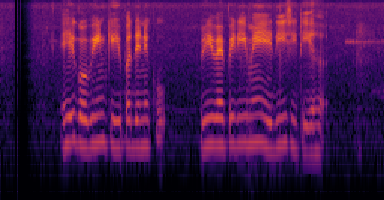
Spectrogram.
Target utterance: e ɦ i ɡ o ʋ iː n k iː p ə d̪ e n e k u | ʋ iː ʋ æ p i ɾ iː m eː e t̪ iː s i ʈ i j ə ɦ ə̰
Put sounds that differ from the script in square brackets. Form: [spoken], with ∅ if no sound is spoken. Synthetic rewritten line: e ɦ i ɡ o ʋ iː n k iː p ə d̪ e n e k u | ʋ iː ʋ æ p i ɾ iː m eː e [d̪] iː s i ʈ i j ə ɦ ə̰

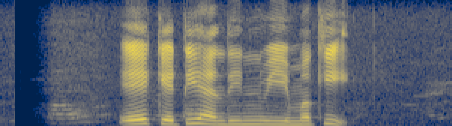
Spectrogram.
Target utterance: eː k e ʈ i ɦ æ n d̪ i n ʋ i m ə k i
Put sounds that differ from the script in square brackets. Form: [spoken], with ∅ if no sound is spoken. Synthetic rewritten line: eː k e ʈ i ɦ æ n d̪ i n ʋ [iː] m ə k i

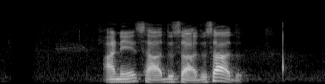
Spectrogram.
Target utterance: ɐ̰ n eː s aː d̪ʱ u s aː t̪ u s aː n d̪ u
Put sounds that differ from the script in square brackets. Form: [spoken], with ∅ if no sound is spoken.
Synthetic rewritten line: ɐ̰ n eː s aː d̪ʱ u s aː [d̪] u s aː [∅] d̪ u

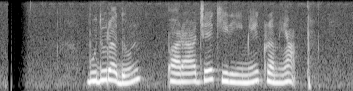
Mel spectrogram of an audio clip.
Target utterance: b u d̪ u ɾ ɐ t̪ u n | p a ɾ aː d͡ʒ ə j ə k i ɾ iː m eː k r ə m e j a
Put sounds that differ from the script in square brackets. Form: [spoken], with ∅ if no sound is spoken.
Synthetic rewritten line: b u d̪ u ɾ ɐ [d̪] u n | p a ɾ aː d͡ʒ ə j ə k i ɾ iː m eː k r ə m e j a

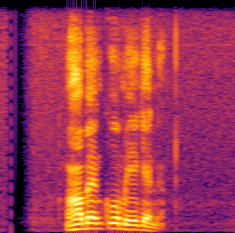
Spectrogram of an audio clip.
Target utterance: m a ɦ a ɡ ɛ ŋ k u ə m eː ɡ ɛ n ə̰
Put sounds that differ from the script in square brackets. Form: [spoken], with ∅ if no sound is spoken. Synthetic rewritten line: m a ɦ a [b] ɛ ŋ k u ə m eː ɡ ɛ n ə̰

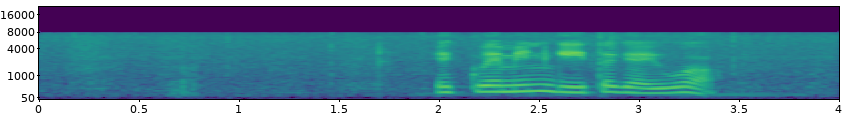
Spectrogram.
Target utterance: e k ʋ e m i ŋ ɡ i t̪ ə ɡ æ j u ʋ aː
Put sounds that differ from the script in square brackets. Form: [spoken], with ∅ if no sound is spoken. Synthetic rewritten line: e k ʋ e m i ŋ ɡ [iː] t̪ ə ɡ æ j u ʋ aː

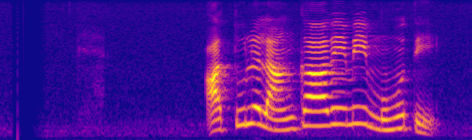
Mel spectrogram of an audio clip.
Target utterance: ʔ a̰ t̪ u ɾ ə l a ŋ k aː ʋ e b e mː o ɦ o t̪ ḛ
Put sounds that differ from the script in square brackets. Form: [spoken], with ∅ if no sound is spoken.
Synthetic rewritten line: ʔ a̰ t̪ u [l] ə l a ŋ k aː ʋ e [m] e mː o ɦ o t̪ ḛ

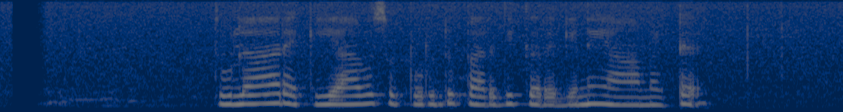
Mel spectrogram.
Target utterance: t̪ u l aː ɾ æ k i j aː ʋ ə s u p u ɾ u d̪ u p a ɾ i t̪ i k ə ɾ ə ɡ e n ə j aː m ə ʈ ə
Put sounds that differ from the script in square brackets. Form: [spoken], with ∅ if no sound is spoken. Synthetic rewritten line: t̪ u l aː ɾ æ k i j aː ʋ ə s u p u ɾ u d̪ u p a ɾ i [d̪] i k ə ɾ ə ɡ e n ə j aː m ə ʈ ə

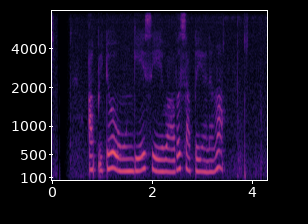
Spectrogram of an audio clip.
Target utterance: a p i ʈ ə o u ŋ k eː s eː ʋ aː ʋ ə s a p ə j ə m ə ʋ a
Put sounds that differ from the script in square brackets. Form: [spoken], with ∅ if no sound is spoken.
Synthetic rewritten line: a p i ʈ ə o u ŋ [ɡ] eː s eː ʋ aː ʋ ə s a p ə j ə [n] ə ʋ a

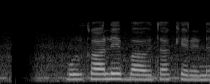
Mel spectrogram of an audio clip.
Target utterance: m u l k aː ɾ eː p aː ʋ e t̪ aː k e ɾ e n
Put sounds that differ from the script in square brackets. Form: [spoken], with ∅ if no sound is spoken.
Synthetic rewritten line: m u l k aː [l] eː [b] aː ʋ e t̪ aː k e ɾ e n

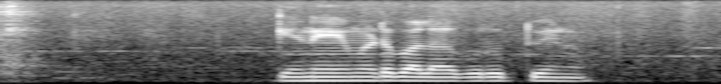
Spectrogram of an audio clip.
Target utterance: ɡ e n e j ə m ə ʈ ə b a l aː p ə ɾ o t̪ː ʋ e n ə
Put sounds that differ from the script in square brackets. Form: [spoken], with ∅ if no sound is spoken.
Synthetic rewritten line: ɡ e n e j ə m ə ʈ ə b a l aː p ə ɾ [u] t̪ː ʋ e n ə

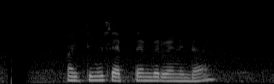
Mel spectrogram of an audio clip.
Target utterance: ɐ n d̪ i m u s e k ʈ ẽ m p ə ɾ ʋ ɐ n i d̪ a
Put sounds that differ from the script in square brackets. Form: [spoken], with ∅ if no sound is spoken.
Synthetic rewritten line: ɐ n [t̪] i m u s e [p] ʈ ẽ m [b] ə ɾ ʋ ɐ n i d̪ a

